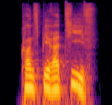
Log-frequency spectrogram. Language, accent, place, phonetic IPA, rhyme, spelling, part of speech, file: German, Germany, Berlin, [kɔnspiʁaˈtiːf], -iːf, konspirativ, adjective, De-konspirativ.ogg
- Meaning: covert, secret, conspiratory, conspirational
